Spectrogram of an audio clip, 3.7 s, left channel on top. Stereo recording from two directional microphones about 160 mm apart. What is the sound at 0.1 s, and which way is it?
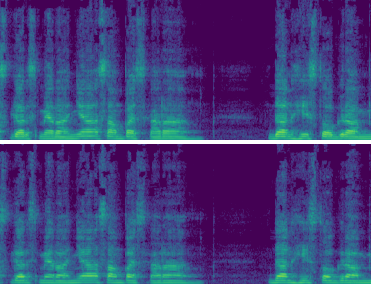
Speech, 35° left (ahead or behind).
